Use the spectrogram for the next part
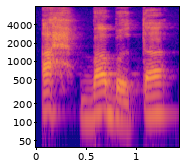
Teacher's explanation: ہا حروف قلقلہ میں سے نہیں ہے تو اس کی آواز ٹکرا نہیں رہی کہیں بھی، ہا کو بس حمزہ کے ساتھ میں ملا دیا اور ختم، آواز نہیں ملی۔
